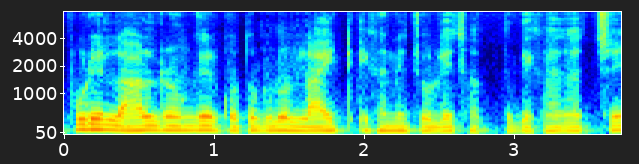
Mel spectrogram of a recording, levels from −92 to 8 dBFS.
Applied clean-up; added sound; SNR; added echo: neural separator model SepFormer DNS4.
